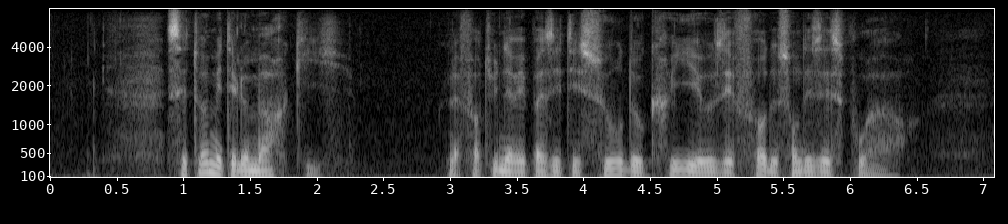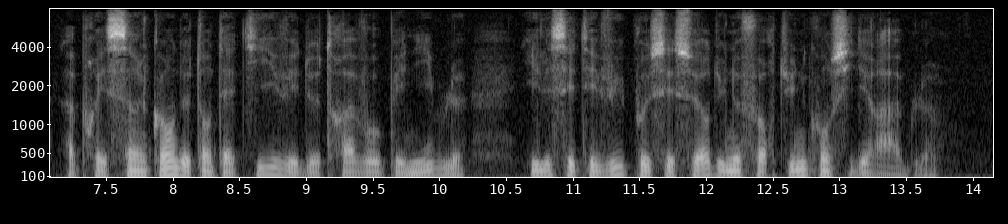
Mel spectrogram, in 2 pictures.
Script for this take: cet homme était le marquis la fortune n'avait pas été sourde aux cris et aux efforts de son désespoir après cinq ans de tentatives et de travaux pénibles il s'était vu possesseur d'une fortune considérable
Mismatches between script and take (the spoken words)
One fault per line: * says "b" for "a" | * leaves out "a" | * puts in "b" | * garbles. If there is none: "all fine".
all fine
